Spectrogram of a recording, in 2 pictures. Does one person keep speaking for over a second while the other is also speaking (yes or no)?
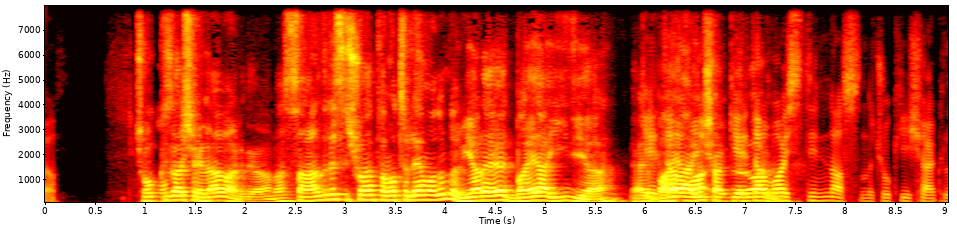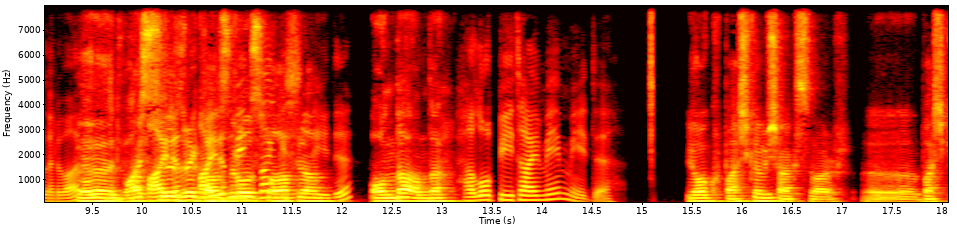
yes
